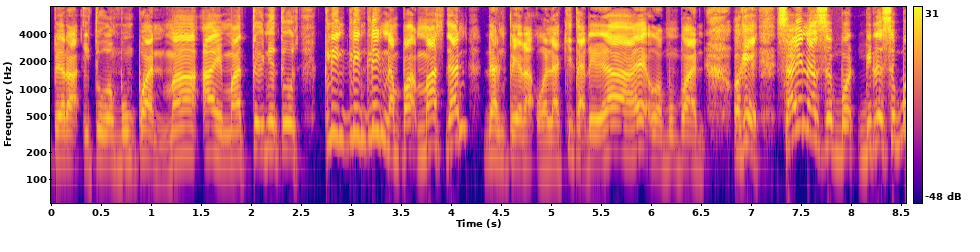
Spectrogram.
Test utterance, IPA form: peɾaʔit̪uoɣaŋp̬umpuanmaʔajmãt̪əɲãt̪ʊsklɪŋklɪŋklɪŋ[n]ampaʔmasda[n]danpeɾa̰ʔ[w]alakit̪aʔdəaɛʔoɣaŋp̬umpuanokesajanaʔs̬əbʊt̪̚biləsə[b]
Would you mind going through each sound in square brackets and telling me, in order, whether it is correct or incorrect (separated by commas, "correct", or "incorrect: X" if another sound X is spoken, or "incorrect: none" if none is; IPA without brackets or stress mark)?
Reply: correct, correct, correct, correct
